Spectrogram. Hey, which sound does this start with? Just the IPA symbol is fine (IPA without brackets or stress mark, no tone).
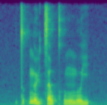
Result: t̪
